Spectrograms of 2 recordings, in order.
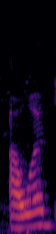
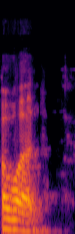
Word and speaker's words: Awad: So it's pronounced Awad, not Awad.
